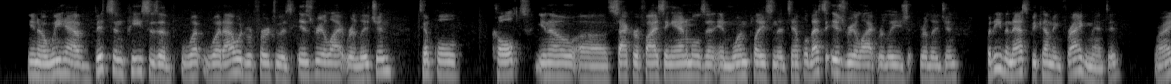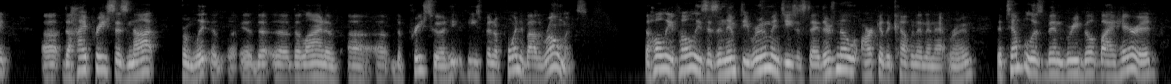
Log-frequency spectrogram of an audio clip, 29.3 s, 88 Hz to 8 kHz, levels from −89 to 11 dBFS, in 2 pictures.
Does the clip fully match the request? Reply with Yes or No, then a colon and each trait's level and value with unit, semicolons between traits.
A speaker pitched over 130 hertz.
Yes: medium, 140 Hz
